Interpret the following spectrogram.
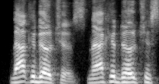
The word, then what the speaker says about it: Nacogdoches: Austin State University in, I'm going to mispronounce it, Nacogdoches, Texas. Close enough. Close enough. Pretty close, like something you want to eat a plate of.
